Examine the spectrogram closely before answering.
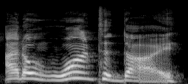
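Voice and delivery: high, drawn-out piglet wail; tearful moan. A narrator's reading. Wilbur bursts into tears, high drawn-out moan. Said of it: "he moaned".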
